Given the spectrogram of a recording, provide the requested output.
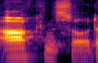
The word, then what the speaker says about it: Arkansas: It's, I know, but they pronounce it Arkansas, don't they? – Is that correct? – It is correct, yeah.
